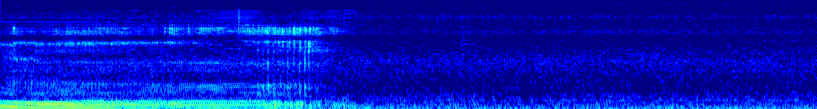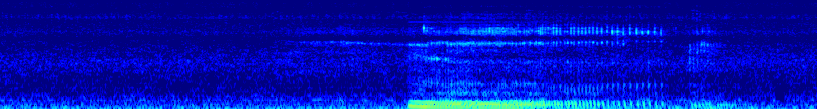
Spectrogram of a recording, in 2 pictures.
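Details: Small pet dog snoring during sleep: two loud, rumbling snores about six seconds apart with quiet breathing between. The owner says she snores very loudly, and this isn't even her loudest.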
